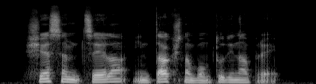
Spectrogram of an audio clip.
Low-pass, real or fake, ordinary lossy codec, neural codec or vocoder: 19.8 kHz; real; none; none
